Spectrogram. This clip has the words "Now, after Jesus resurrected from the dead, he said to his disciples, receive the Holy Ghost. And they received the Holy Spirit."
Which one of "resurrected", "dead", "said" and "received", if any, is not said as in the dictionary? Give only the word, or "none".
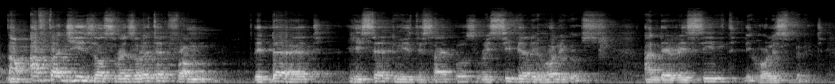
resurrected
